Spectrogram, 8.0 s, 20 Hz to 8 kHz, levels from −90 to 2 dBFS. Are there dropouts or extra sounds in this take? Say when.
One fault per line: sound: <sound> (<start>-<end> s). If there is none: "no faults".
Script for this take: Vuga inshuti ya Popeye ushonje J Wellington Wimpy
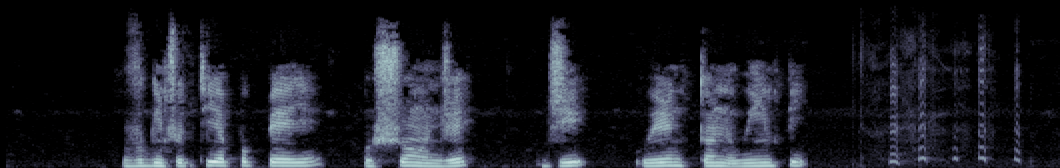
sound: laugh (6.4-7.7 s)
